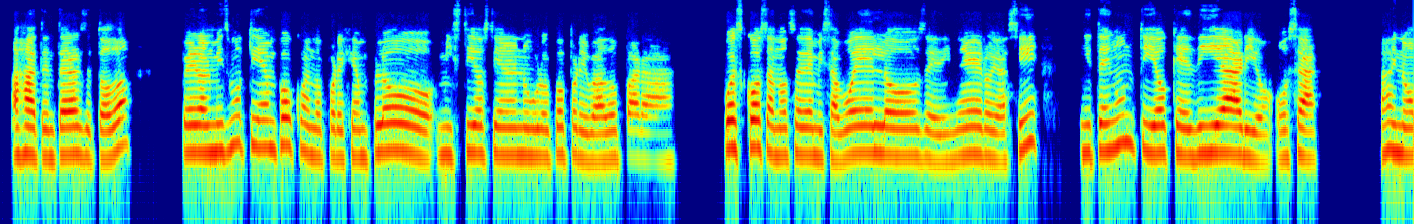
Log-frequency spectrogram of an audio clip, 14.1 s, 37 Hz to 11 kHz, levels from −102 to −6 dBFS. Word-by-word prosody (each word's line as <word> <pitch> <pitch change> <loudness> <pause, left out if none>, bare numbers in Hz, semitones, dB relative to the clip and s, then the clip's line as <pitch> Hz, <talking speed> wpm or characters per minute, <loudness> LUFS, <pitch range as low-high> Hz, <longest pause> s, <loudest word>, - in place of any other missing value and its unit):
ajá, 220 -1 +5
te 210 - -8
enteras 215 +1 +3
de 205 - -5
todo, 215 +8 +2 0.5
pero 230 0 +3
al 230 0 +2
mismo 240 +5 -2
tiempo 260 +1 0
cuando, 220 -5 -4
por 210 +1 -3
ejemplo, 215 +1 +1
mis 215 -2 -7
tíos 230 -2 -2
tienen 215 -1 -2
un 210 0 -1
grupo 210 +1 -2
privado 195 -2 -2
para, 190 -2 -4 0.5
pues, 260 -1 +5
cosas, 260 -4 +3
no 210 0 -2
sé, 220 +1 -3
de 215 0 +1
mis 205 -1 -6
abuelos, 210 +1 +1
de 195 -2 -3
dinero 210 +3 -2
y - - -3
así. 245 +10 -3 0.4
Y 230 0 -4
tengo 245 +6 0
un 295 -3 -3
tío 230 -2 +1
que 210 -2 -1
diario, 220 -4 +4
o 200 +1 -6
sea, 200 -2 +1 0.6
ay 235 +1 -1
no, 215 -2 +1
215 Hz, 170 wpm, -23 LUFS, 205-230 Hz, 0.6 s, ajá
